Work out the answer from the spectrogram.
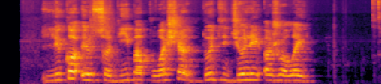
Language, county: Lithuanian, Vilnius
